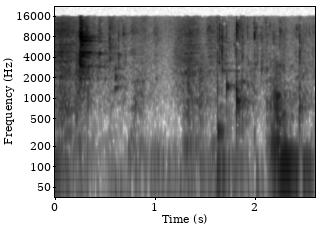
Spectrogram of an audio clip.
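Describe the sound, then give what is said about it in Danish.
Water is poured into a glass, starting with a sharp clink, then an uneven trickle that swells into a fuller gurgle near the end, with no talking. “Så skal I have mere drik? Jeg skal lige have mere vand.”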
